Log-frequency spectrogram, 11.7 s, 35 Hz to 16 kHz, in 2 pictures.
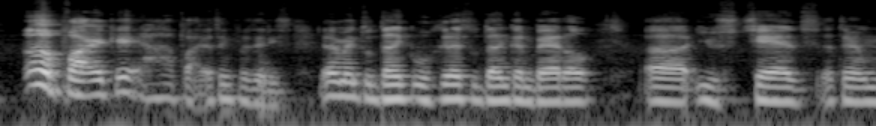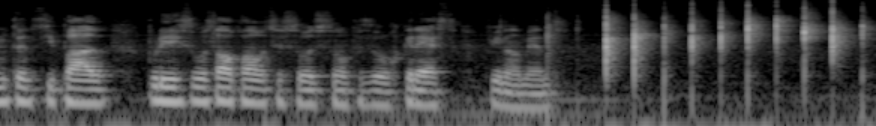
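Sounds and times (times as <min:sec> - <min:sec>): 
speech: 0:00.2 - 0:09.7
hand clapping: 0:09.4 - 0:11.6.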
